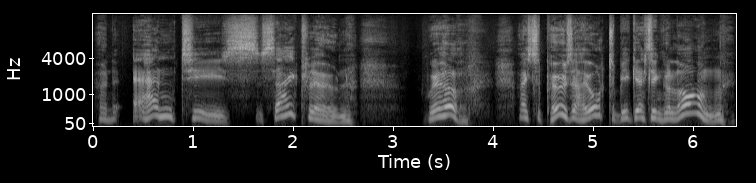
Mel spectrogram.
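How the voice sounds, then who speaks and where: Audiobook role: amiable, muddle-headed elderly knight king, high, blustering and very animated. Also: takes it slowly, dry recording, clean studio sound, heavily acted. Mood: nervous, polite. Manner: flustered, exclamatory, blustering upper-class chatter. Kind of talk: audiobook character voice.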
